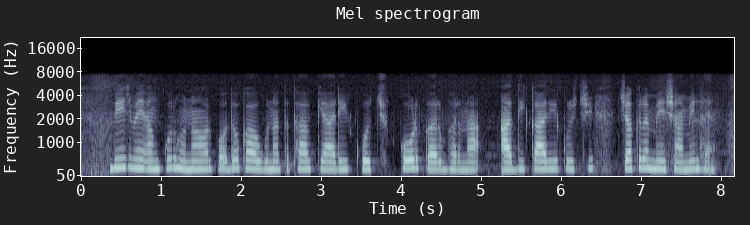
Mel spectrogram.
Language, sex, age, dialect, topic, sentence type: Hindi, female, 41-45, Garhwali, agriculture, statement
